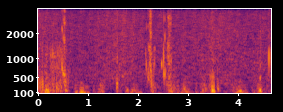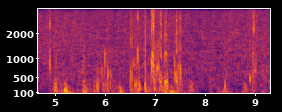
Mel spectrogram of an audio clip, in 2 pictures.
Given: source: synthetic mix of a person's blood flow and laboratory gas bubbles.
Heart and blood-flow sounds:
Doppler ultrasound of blood flow; precordium
0.00-0.14 s: bubbles
0.19-0.63 s: bubbles
1.55-1.62 s: bubbles
2.14-2.35 s: bubbles
2.44-2.77 s: bubbles
3.41-3.65 s: bubbles
4.41-4.50 s: bubbles
4.58-4.68 s: bubbles
4.87-4.94 s: bubbles
4.97-5.07 s: bubbles
5.75-6.18 s: bubbles
6.48-6.73 s: bubbles
6.76-7.30 s: bubbles
7.36-7.56 s: bubbles
8.36-8.45 s: bubbles
8.87-9.05 s: bubbles
From the record:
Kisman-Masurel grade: 243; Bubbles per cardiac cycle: several, 3 to 8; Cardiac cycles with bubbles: 100%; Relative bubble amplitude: loud (0.450 to 0.775); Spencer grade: 3 (all of the cardiac periods contain showers or single bubble signals, but not dominating or overriding the cardiac motion signals); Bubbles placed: only in the low amplitude regions of the cardiac cycle

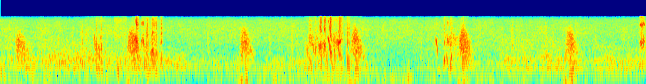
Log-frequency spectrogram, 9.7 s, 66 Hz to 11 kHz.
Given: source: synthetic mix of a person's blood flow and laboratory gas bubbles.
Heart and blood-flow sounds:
Doppler ultrasound of blood flow; subclavian vein
1.31-1.60 s: bubbles
1.70-1.92 s: bubbles
1.97-2.47 s: bubbles
4.56-5.43 s: bubbles
6.51-7.02 s: bubbles
9.57-9.71 s: bubbles
From the record:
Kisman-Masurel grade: 222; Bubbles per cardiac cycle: several, 3 to 8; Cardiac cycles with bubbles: 10 to 50%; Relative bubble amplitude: moderate (0.250 to 0.450); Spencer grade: 2 (many but less than half of the cardiac periods contain bubble signals, singularly or in groups); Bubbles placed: anywhere in the cardiac cycle

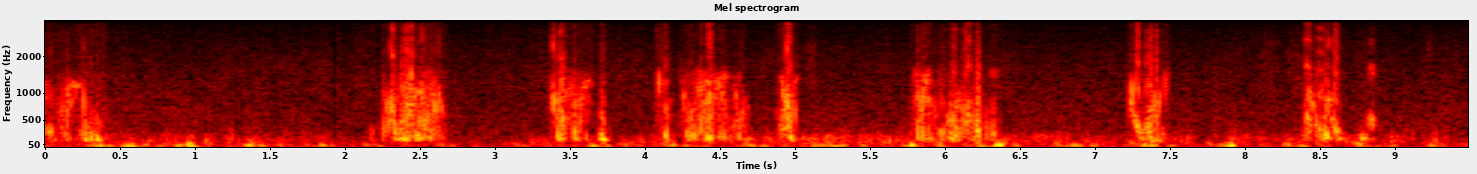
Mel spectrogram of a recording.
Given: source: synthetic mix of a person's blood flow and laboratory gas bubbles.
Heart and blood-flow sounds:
Doppler ultrasound of blood flow; subclavian vein
0.00-0.41 s: bubbles
2.24-2.68 s: bubbles
3.35-3.77 s: bubbles
4.05-4.19 s: bubbles
4.22-4.69 s: bubbles
4.88-5.04 s: bubbles
5.76-6.37 s: bubbles
7.19-7.50 s: bubbles
8.36-8.67 s: bubbles
8.75-8.87 s: bubbles
From the record:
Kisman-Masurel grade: 223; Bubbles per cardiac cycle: several, 3 to 8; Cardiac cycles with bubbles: 10 to 50%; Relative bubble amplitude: loud (0.450 to 0.775); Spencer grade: 2 (many but less than half of the cardiac periods contain bubble signals, singularly or in groups); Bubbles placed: anywhere in the cardiac cycle

